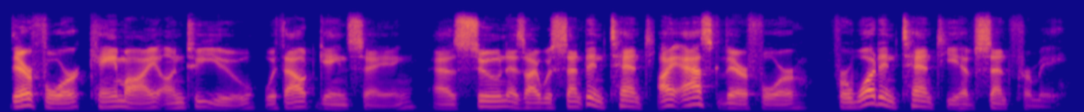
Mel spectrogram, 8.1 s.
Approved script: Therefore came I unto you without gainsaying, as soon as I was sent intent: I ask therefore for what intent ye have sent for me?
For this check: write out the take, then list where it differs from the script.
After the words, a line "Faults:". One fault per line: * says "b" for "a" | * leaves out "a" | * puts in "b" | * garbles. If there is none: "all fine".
Therefore came I unto you without gainsaying, as soon as I was sent intent: I ask therefore for what intent ye have sent for me?
Faults:
all fine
